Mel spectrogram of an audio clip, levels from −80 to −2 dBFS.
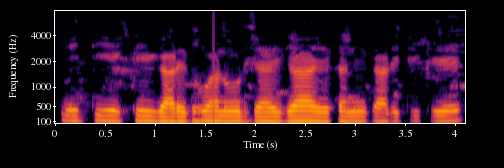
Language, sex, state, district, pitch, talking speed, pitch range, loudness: Bengali, male, West Bengal, Jhargram, 125 Hz, 100 wpm, 120-130 Hz, -21 LUFS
